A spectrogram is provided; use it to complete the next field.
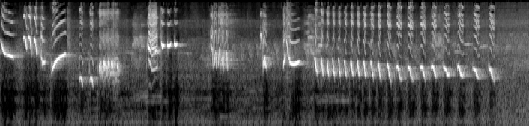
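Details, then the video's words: Greater green leafbird in canary-imitating song, opening with varied sharp whistles, upslurs and buzzy notes, then a long rapid trill of even notes that slowly falls in pitch over about two and a half seconds. "Cucak ijo rasa kenari"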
